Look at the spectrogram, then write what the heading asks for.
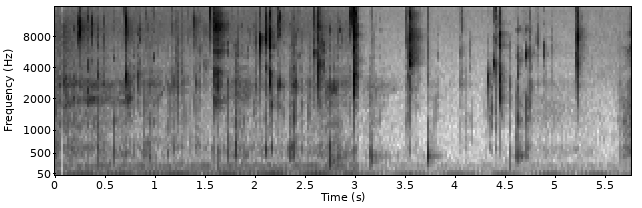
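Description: A child chewing tapioca pearls from bubble tea close to the microphones: a quick run of small mouth clicks, quieter in the second half.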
